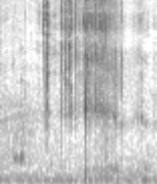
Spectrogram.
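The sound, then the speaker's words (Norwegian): Crunchy chewing of food, a rapid series of crisp, bright crackling bites over about a second, loud and dry against a quiet background with no talking. “Har vi funnet en nytt program til Radio Revolt? ASMR-program.”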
